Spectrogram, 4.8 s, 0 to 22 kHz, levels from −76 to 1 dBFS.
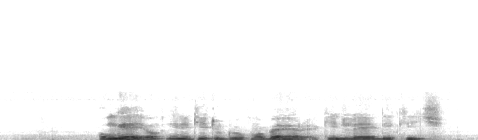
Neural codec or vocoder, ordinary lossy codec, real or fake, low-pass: none; AAC, 24 kbps; real; 10.8 kHz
